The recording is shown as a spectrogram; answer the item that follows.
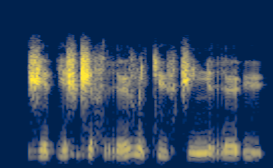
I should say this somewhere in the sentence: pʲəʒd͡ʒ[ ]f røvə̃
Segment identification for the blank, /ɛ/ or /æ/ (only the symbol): ɛ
